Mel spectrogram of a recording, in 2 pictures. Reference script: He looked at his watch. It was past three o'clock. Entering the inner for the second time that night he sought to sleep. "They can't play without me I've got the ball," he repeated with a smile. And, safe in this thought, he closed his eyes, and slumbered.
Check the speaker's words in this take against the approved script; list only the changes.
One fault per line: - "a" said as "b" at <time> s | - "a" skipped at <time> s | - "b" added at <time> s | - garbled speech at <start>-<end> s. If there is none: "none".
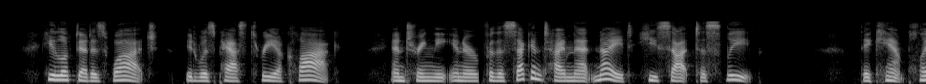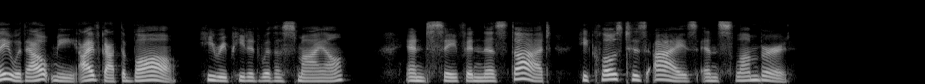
none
